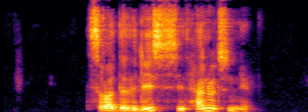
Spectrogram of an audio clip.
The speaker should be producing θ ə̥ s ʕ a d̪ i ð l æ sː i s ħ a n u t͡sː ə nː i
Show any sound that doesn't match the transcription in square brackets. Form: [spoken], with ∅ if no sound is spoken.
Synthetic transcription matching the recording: θ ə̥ s [ʁ] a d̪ [æ] ð l [i] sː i [θ] ħ a n u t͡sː ə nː i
